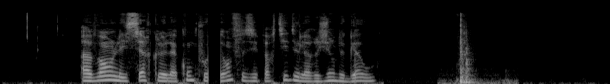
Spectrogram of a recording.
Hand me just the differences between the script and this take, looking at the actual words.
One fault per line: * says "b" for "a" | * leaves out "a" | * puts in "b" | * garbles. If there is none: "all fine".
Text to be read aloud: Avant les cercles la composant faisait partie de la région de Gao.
all fine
